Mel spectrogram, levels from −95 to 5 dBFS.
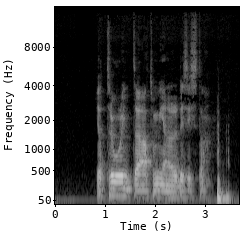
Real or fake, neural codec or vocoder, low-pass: real; none; 14.4 kHz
